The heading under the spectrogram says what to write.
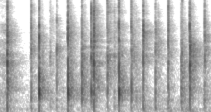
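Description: A quick burst of hand clapping as the hosts clap for themselves: around fifteen sharp, crisp claps in just over two seconds, in a fast, fairly even rhythm, with no talking.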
